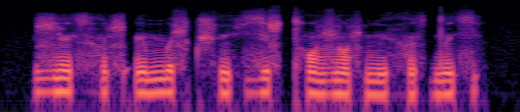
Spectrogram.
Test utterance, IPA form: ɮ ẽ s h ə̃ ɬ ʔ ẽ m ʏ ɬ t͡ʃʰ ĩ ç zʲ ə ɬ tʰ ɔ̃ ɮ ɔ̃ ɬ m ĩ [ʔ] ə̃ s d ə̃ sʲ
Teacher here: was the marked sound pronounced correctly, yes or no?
no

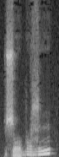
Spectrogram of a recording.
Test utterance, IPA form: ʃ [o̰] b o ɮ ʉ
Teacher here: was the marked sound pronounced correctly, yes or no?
yes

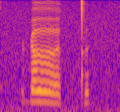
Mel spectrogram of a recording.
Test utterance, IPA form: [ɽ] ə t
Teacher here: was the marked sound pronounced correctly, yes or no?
yes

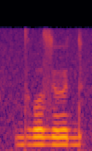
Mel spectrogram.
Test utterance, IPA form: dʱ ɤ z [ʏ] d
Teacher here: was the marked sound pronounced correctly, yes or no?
yes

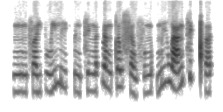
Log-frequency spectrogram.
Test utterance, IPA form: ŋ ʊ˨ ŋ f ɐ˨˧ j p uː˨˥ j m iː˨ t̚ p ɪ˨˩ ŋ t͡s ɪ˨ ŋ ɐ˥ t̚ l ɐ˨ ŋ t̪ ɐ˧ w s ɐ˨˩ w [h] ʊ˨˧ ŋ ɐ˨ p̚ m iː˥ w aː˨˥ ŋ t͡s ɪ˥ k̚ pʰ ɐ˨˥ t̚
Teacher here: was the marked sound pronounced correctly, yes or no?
no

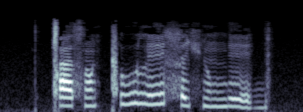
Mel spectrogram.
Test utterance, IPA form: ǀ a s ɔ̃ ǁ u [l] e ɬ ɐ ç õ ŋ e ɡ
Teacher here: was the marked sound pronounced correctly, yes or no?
yes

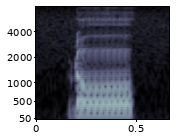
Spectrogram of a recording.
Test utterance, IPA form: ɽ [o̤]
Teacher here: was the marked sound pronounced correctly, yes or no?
no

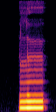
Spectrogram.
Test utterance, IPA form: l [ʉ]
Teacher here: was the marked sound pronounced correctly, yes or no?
yes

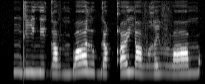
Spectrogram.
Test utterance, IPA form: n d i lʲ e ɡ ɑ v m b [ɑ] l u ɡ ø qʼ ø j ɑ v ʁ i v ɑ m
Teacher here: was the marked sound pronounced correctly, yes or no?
yes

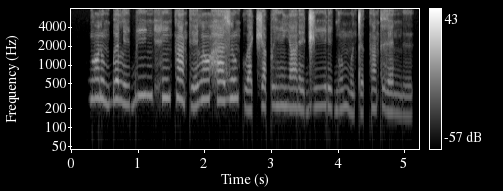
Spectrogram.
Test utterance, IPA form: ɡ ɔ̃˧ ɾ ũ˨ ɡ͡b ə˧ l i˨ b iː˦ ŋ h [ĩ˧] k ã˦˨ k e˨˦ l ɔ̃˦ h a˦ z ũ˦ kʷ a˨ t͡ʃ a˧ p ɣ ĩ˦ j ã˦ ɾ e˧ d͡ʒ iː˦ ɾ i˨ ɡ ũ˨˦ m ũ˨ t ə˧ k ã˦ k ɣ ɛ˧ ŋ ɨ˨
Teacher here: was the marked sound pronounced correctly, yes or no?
no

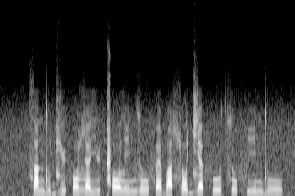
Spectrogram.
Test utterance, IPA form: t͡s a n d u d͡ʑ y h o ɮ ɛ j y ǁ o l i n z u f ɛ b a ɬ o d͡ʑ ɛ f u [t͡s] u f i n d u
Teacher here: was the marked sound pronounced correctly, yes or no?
yes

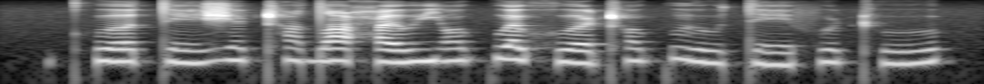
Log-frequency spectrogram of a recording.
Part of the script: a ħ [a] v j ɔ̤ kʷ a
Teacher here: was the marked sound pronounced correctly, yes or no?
no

